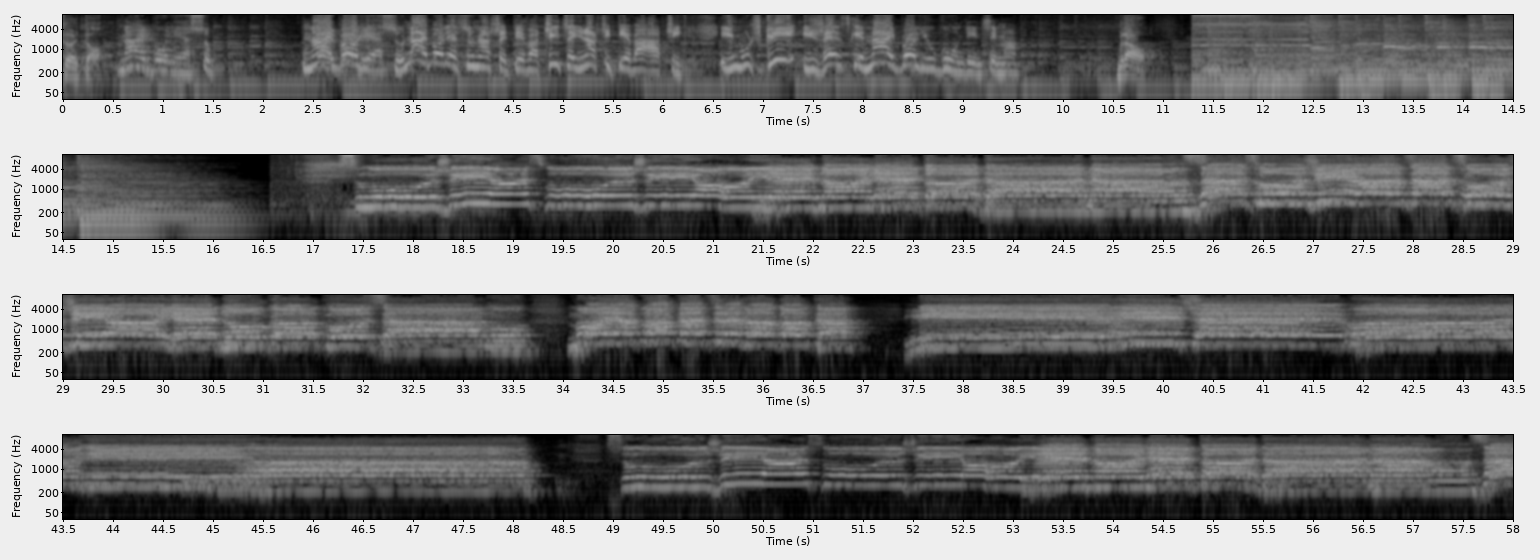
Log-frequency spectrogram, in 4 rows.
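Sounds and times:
women singing a cappella: 17.3s - 58.0s.

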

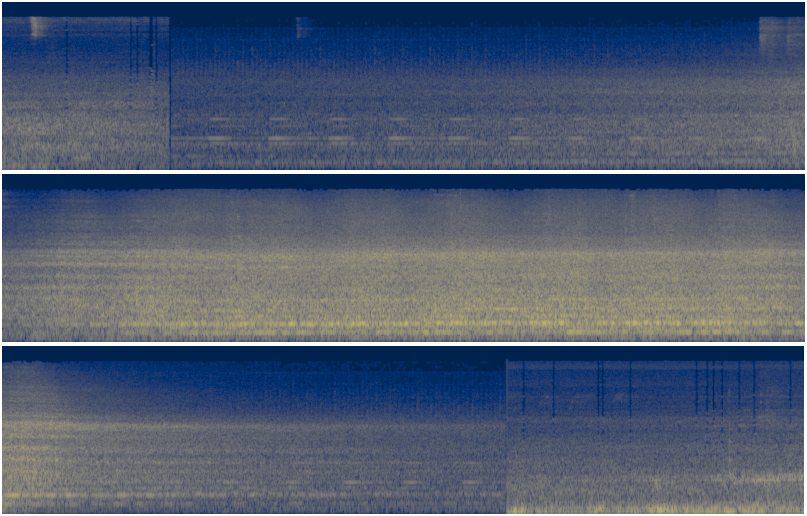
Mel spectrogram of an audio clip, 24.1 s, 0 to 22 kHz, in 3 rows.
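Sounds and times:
electric train passing: 0.0s - 24.0s.

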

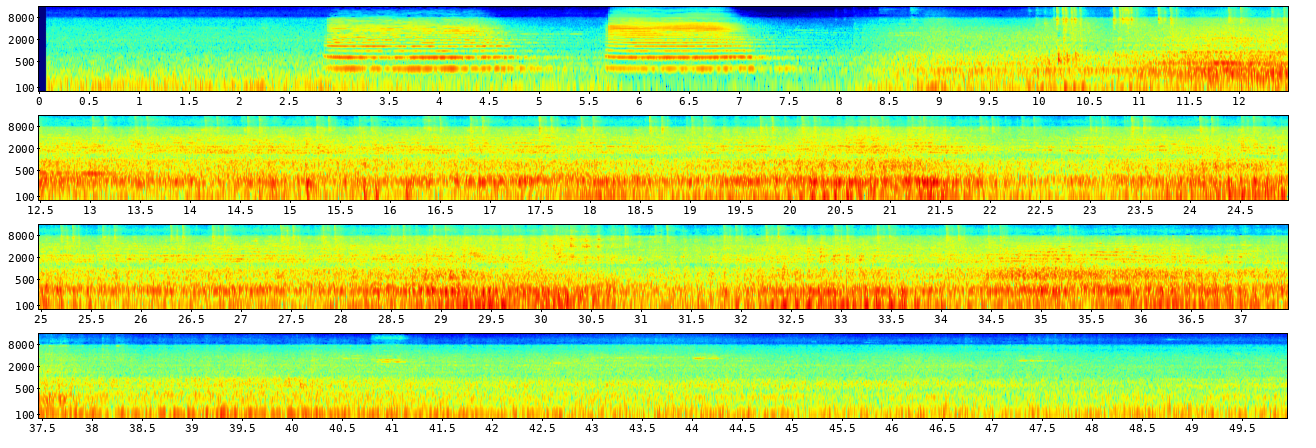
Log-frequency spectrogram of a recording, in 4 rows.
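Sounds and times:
train wheels rumbling on rail: 0.1s - 49.9s
clickety-clack over rail joints: 9.9s - 41.4s.

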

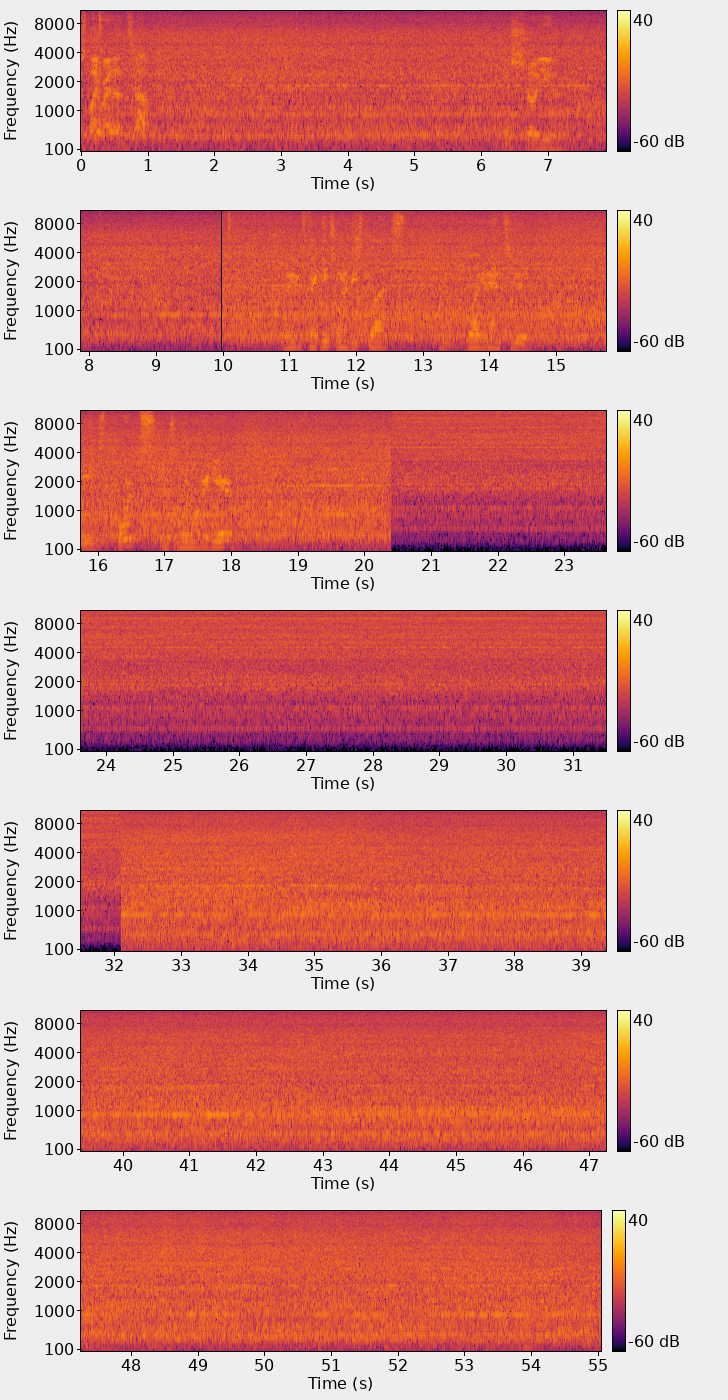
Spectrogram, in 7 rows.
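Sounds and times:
cooling fans whooshing: 0.0s - 55.0s
faint steady whine: 32.1s - 55.0s.

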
